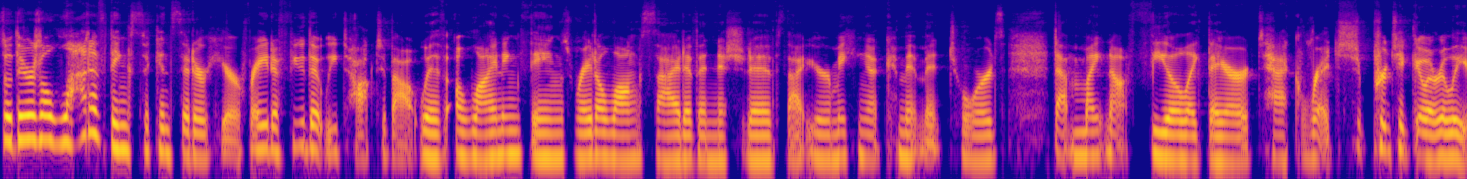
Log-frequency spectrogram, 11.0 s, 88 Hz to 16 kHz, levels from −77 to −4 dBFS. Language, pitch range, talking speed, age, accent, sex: English, 165-185 Hz, 205 wpm, 20-39, American, female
